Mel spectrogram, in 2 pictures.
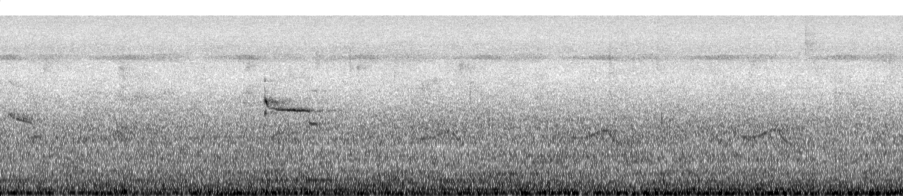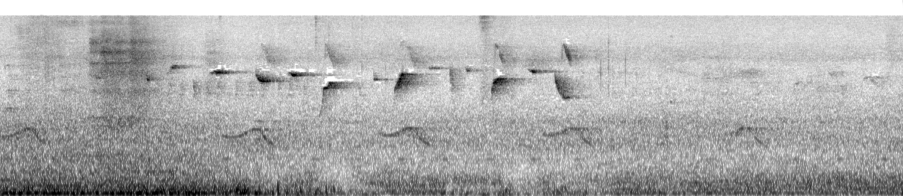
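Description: Birds calling over a steady low rumble: faint short calls repeat about once a second throughout, and from about ten seconds in a quick run of sharp, high, short calls comes in, after which the rumble drops away.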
